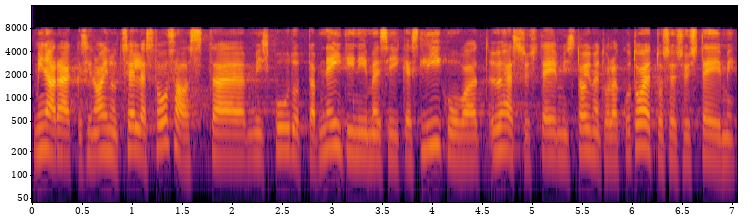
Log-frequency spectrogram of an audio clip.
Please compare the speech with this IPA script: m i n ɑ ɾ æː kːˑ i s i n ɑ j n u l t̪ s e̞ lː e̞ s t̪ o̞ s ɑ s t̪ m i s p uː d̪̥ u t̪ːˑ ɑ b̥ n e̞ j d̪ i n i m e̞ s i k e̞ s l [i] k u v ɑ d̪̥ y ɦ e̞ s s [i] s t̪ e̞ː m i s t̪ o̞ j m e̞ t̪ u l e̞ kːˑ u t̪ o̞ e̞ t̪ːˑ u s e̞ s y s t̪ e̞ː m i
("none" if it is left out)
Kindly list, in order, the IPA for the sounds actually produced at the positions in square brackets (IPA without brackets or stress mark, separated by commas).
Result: iː, y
